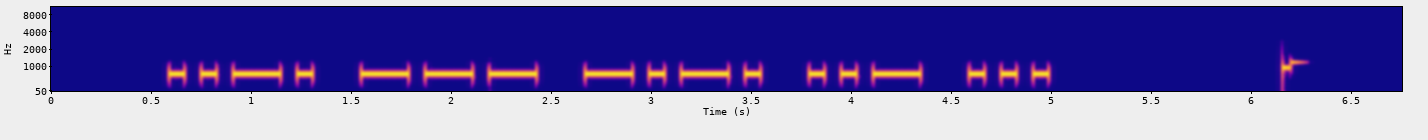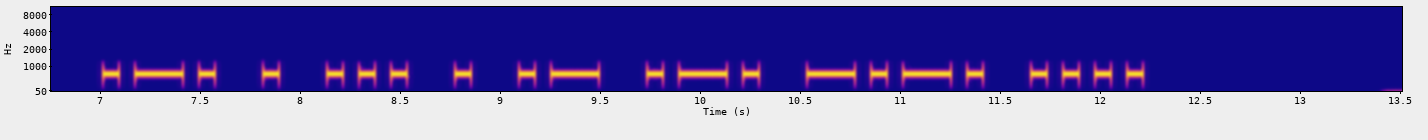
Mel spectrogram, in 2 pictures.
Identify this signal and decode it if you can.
Morse code, heard as a keyed tone, about 16 wpm, 700 Hz. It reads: FOCUS RESEARCH
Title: Sentences from Top 1000 Words - Review Part 4 - New Word Drill - 15wpm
